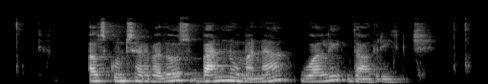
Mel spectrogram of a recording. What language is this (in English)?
Catalan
